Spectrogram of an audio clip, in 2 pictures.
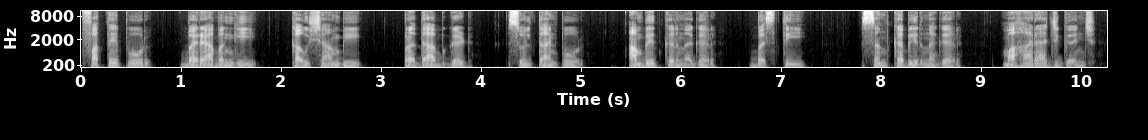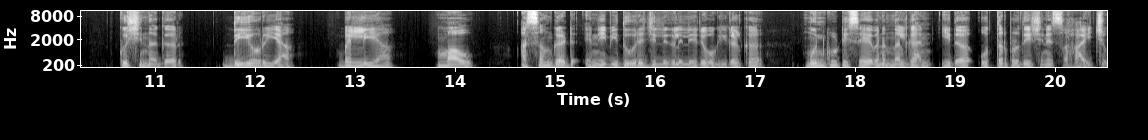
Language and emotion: Malayalam, neutral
